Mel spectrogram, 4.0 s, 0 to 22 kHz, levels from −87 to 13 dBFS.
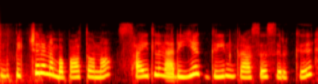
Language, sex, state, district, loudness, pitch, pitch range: Tamil, female, Tamil Nadu, Nilgiris, -17 LUFS, 270 Hz, 255-335 Hz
